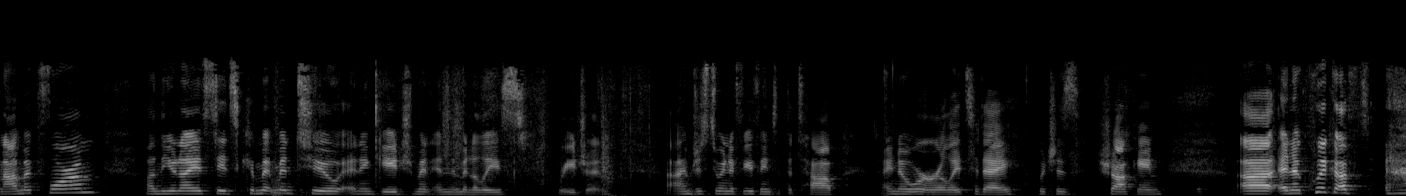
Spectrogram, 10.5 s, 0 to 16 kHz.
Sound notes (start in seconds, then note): 10.4 laughter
